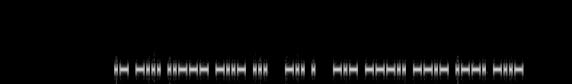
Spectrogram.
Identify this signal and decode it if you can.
Morse code, heard as a keyed tone, about 46 wpm, 700 Hz. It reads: AB2XS DE K8QPX
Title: USA Callsign DE Callsign - 5 Characters - 45wpm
